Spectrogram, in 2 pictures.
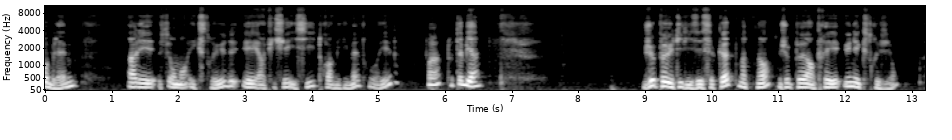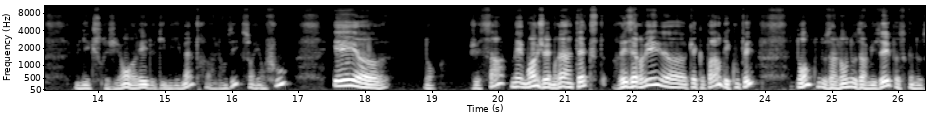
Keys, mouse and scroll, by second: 0.6 click, 2.2 click, 3.6 KP_3, 3.8 KP_Enter, 5.3-5.7 scroll down 2, 7.0-7.9 drag, 10.3 click, 12.4 click, 15.5 click, 16.7-18.7 drag, 18.8-20.0 drag.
